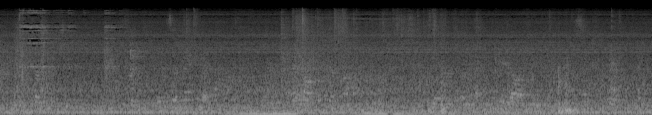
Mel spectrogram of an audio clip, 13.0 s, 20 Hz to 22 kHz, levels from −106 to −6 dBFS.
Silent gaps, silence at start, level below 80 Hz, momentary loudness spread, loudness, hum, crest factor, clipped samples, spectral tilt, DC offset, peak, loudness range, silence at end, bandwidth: none; 0 s; -58 dBFS; 4 LU; -49 LUFS; none; 16 dB; under 0.1%; -4.5 dB/octave; under 0.1%; -34 dBFS; 2 LU; 0 s; 16.5 kHz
